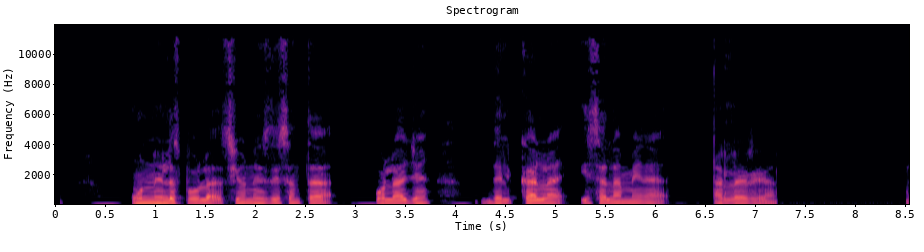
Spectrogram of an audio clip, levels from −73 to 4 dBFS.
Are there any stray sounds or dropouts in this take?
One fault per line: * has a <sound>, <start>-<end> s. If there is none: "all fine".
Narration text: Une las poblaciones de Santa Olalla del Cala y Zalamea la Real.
all fine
